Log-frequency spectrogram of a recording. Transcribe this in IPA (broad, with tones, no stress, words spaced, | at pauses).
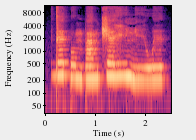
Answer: dɛ˦k͡po˨m ba˨mt͡ʃɛ˦ɣi˦ ɲiː˨wɪ˦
